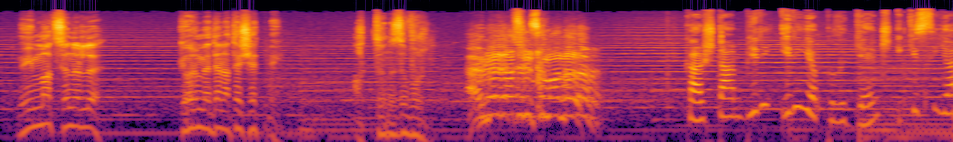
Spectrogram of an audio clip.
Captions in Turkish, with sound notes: Mühimmat sınırlı. Görmeden ateş etmeyin. Attığınızı vurun. (Hep bir ağızdan) Emredersiniz kumandanım.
